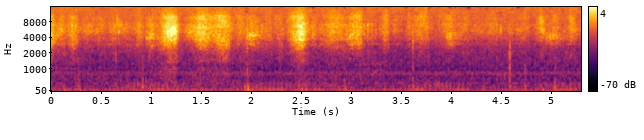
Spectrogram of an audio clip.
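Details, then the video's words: Tommy, a pet cat, purrs while snuggling indoors: a steady low rumble pulsing in even cycles, with soft rustling and rubbing of fur over the top and a brief break near the middle. "ASMR Cat Snuggle Kuddle | Purring"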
